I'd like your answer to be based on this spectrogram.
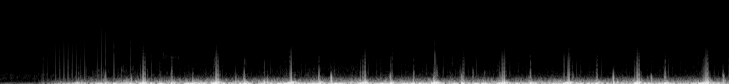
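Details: Adult male heartbeat through a stethoscope: steady paired thumps over a constant low rumble, normal heart sounds.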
